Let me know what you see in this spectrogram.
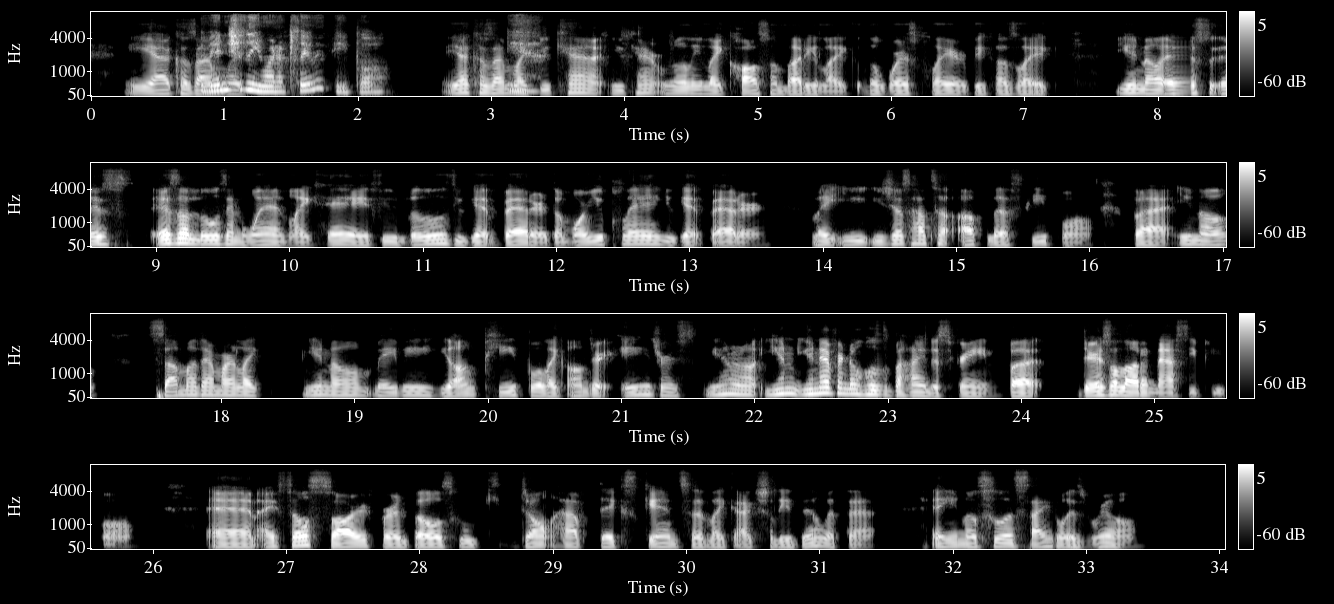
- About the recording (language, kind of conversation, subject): English, unstructured, Why do some people get so upset about video game choices?
- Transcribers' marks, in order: other background noise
